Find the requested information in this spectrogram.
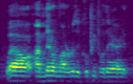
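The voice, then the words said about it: Strong foreign accent. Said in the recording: “I have a really bad accent. I still had that big accent ... They heard my accent”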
